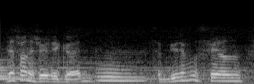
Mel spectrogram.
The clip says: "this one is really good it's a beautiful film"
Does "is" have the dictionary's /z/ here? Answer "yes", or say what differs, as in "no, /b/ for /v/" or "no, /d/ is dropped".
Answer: yes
